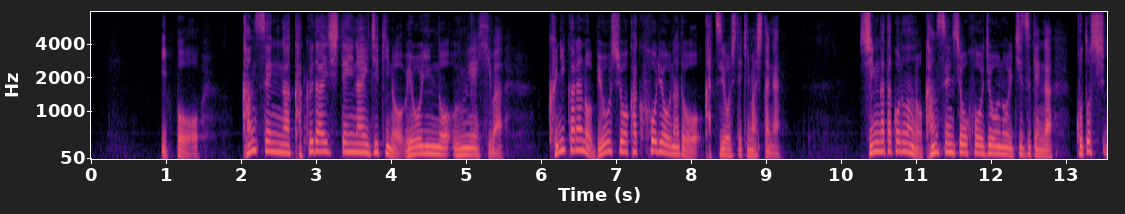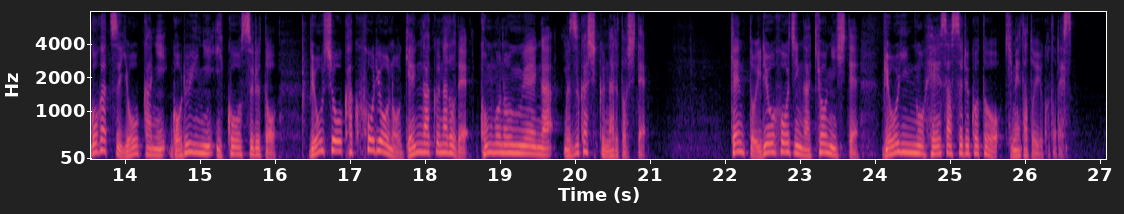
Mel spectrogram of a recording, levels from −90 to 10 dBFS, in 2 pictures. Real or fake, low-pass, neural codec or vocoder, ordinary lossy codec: real; none; none; none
